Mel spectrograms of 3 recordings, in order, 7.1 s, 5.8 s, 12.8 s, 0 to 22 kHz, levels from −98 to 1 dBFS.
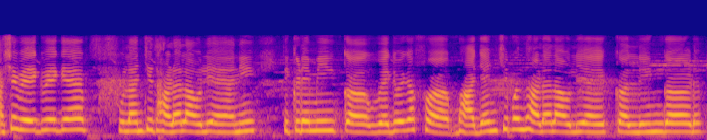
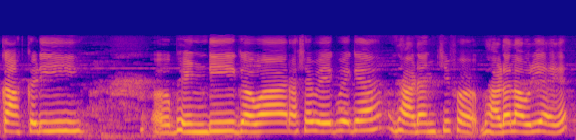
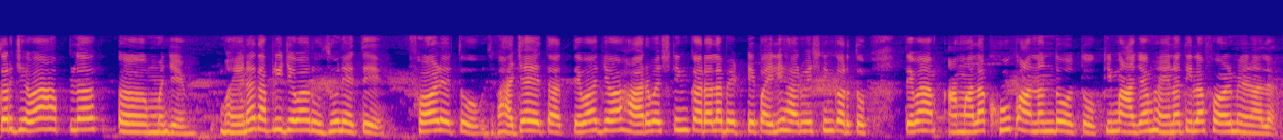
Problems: none marked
